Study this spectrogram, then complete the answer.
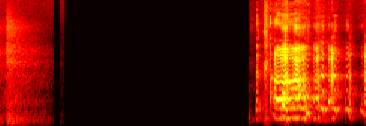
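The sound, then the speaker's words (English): Dining room chairs are thrown onto the floor: after a brief fading noise and a quiet pause, a loud wooden clatter and scraping rings out for over a second. “No, he's throwing the dining room chairs on the ground, which is a lesson he's learning.”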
